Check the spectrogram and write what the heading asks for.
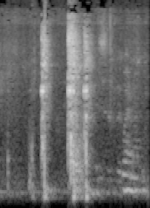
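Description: A person coughing or clearing the throat: one short cough, then a quick cluster of two or three more about a second in, close to the microphone. A woman's voice begins reading near the end.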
